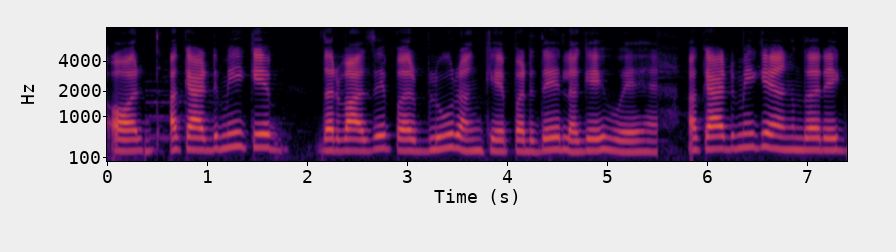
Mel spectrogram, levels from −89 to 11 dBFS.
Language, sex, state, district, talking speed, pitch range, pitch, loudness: Hindi, female, Uttarakhand, Tehri Garhwal, 140 wpm, 210-245 Hz, 225 Hz, -33 LUFS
